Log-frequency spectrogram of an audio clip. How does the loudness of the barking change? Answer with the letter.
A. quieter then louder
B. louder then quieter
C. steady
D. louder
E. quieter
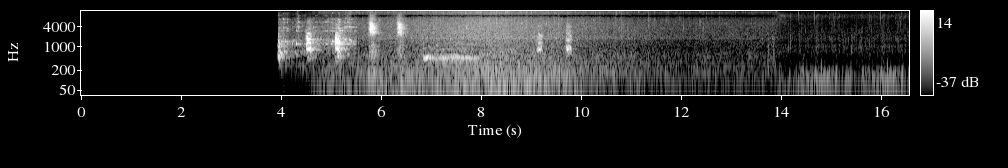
E.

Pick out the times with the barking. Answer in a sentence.
The barking can be heard from 3.9 to 10.0 s.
